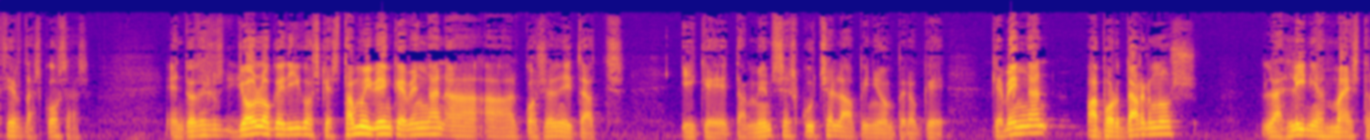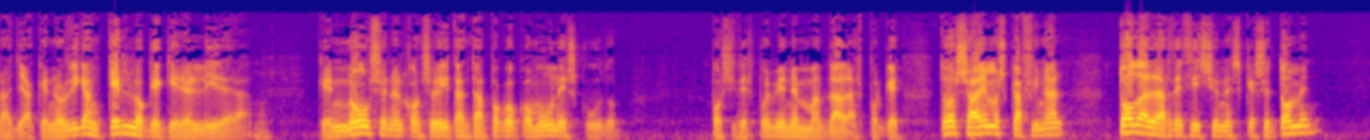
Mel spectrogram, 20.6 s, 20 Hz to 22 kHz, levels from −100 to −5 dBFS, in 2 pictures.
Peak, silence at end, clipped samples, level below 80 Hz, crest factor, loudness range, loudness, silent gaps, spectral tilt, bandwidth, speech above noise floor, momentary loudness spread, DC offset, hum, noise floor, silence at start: 0 dBFS; 0.4 s; under 0.1%; -50 dBFS; 18 dB; 7 LU; -17 LUFS; none; -4 dB/octave; 16 kHz; 38 dB; 16 LU; under 0.1%; none; -55 dBFS; 0 s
